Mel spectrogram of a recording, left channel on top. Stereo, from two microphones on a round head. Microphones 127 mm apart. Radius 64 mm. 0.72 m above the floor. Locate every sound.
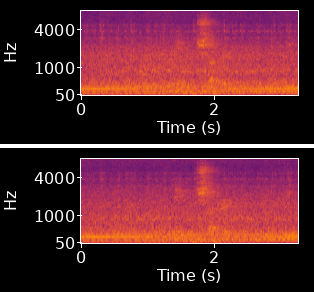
1.3 s a man speaking: 20° right (ahead or behind), 3 m; by 3.2 s 40° right (ahead or behind), 4 m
